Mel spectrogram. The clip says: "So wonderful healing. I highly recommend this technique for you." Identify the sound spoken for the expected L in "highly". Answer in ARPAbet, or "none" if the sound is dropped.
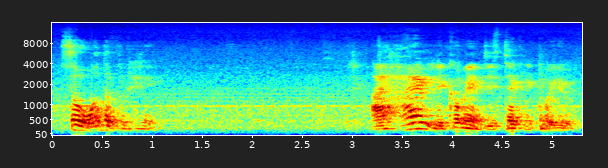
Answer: none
